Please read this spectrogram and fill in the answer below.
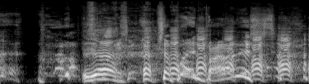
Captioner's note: laughing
